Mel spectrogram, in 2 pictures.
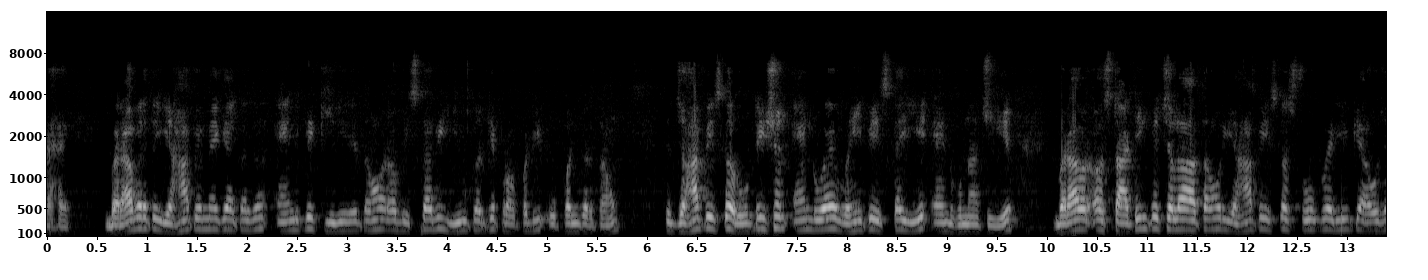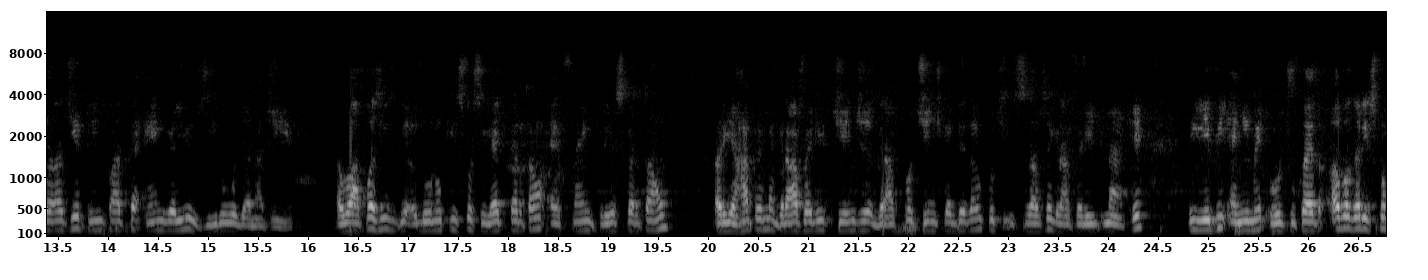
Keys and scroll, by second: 5.9 u, 19.9 F9.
